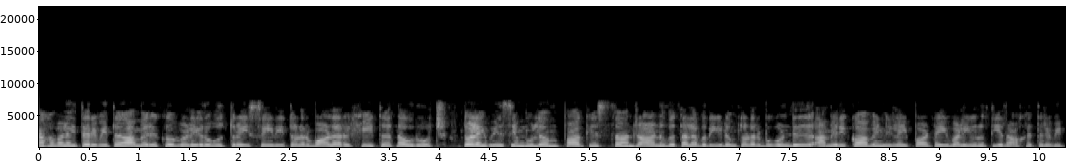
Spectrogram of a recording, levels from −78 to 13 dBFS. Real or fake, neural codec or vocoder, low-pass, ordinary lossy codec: fake; vocoder, 22.05 kHz, 80 mel bands, HiFi-GAN; 7.2 kHz; none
